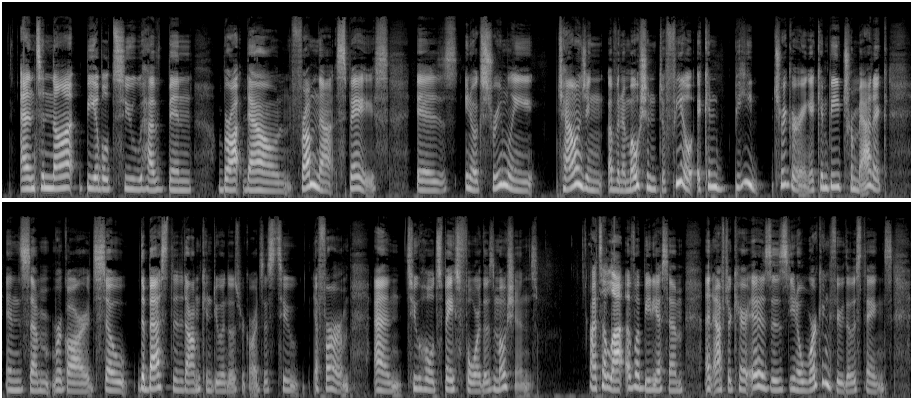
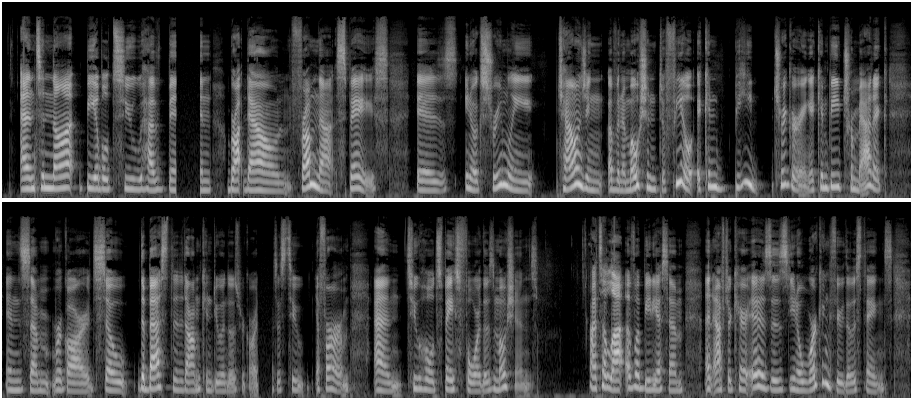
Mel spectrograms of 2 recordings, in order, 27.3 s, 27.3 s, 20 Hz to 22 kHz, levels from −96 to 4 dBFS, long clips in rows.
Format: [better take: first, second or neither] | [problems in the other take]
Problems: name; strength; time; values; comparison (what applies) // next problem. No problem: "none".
first | audio freezing; at 2.5 s and at 17 s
